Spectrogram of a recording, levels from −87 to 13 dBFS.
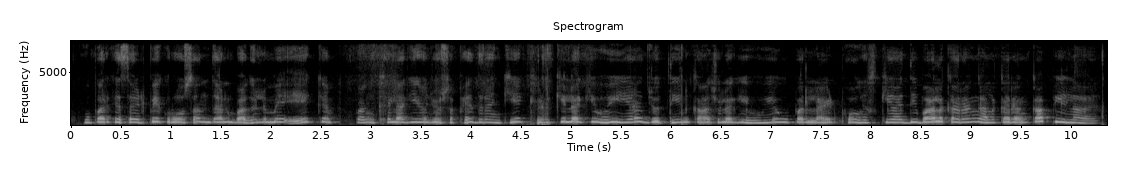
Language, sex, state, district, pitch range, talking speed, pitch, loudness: Hindi, male, Uttar Pradesh, Jyotiba Phule Nagar, 275-305 Hz, 225 wpm, 295 Hz, -29 LUFS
